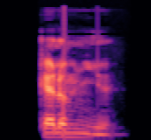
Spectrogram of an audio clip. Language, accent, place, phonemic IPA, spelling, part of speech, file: French, France, Lyon, /ka.lɔm.njø/, calomnieux, adjective, LL-Q150 (fra)-calomnieux.wav
- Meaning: calumnious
